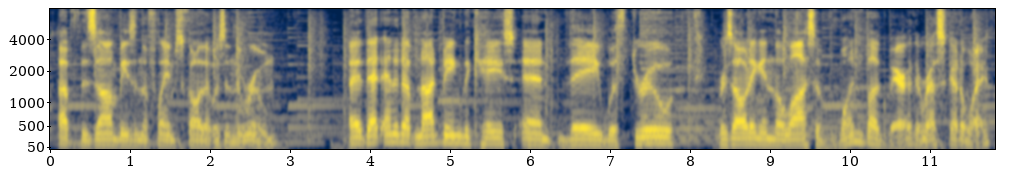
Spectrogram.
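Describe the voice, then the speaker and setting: A man's voice: lowish voice, darkish tone. A man narrating a tabletop role-playing game as the game master.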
